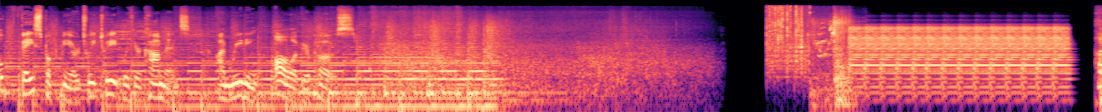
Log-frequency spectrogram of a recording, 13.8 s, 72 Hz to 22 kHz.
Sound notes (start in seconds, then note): 10.0 door creaks; 11.2 up-tempo music plays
